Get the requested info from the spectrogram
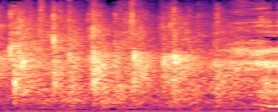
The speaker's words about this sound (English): Last Sunday we did Unbroken. Clap if you had seen Unbroken.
